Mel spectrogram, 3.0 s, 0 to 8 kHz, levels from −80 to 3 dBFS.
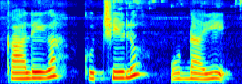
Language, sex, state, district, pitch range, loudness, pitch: Telugu, female, Andhra Pradesh, Annamaya, 205-295 Hz, -14 LUFS, 220 Hz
